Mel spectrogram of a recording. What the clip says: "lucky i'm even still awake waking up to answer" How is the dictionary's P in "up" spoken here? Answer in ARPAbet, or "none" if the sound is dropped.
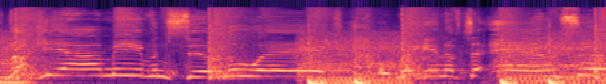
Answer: F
